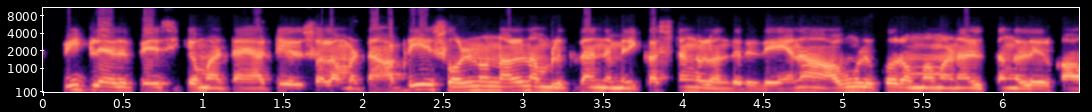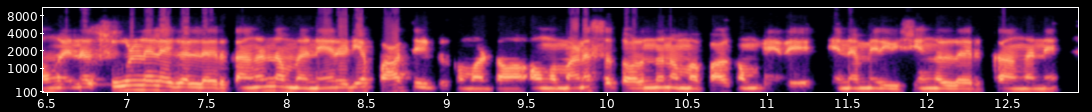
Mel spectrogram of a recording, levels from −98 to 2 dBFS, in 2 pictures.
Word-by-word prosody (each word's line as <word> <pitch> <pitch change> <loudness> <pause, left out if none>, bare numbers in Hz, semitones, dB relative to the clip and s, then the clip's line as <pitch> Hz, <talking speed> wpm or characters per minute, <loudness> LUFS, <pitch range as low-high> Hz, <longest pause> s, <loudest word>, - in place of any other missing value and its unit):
வீட்ல 175 -1 +1
எதுவும் 150 -1 -2
பேசிக்க 140 0 0
மாட்டேன். 125 0 0
யார்ட்டயும் 125 +2 0
எதுவும் 130 - -2
சொல்ல 125 - +2
மாட்டேன். 120 - -1
அப்பிடியே 380 +2 +1
சொல்லணும்னாலும் 160 0 +1
நம்மளுக்கு 140 -3 -2
தான் 140 - +1
இந்தமாரி 125 -2 +1
கஷ்டங்கள் 140 +1 -1
வந்துருதே! 455 0 -2
ஏன்னா, - - +1
அவுங்களுக்கும் 145 +1 -2
ரொம்ப 130 0 0
மன 125 0 +1
அழுத்தங்கள் 125 -1 -1
இருக்கும். 115 0 -1
அவுங்க 120 +3 0
என்ன 140 +1 +1
சூழ்நிலைகள்ல 155 -5 +2
இருக்காங்கன்னு 140 +4 0
நம்ம 130 -3 +1
நேரடியா 135 +3 +2
பாத்துட்டு 135 +2 0
இருக்க 115 - -13
மாட்டோம். 110 0 -1
அவுங்க 120 -1 -1
மனச 140 +3 0
தொறந்து 130 +2 +1
நம்ம 120 -2 0
பாக்க 115 0 -2
முடியாது. 440 - +1 0.2
என்னமாரி 120 0 +1
விஷயங்கள்ல 115 -1 0
இருக்காங்கன்னு, 110 -1 -2
130 Hz, 180 wpm, -14 LUFS, 120-145 Hz, 0.2 s, சொல்ல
